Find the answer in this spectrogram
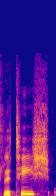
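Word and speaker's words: letiche: Some said that what Ford had seen was actually an existing folk legend, a kind of human-monkey-alligator hybrid, called the Latish, which you can pronounce Latish or Leech, whichever one, doesn't matter.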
